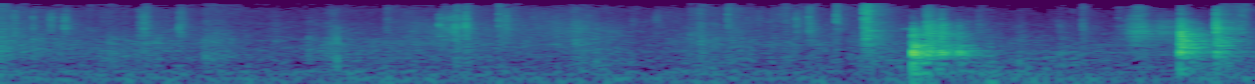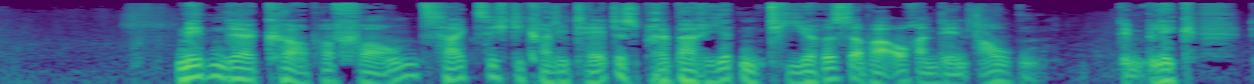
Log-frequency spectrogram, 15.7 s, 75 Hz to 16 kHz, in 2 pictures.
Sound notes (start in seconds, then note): 5.6 quiet rattling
